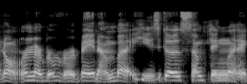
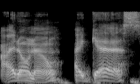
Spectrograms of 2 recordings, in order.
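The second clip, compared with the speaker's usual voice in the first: mock-defeated tone, slow, acted-out defeated speech. Retelling a man's answers to a detective, imitating slow, defeated talk. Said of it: "he's talking slow and like just complete like defeat".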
